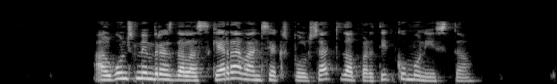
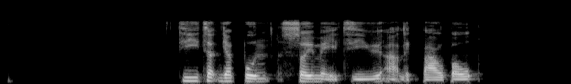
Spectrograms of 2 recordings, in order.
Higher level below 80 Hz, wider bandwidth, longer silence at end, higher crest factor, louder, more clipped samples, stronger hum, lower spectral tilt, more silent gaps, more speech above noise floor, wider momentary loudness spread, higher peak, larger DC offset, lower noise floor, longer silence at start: about the same, -60 dBFS vs -60 dBFS; about the same, 8.2 kHz vs 8.4 kHz; about the same, 0.85 s vs 0.95 s; about the same, 16 dB vs 18 dB; first, -16 LUFS vs -19 LUFS; neither; neither; about the same, -4 dB/octave vs -4.5 dB/octave; second, none vs 2.38-2.43 s; second, 58 dB vs over 71 dB; first, 9 LU vs 6 LU; about the same, -2 dBFS vs -2 dBFS; neither; second, -74 dBFS vs under -90 dBFS; second, 0.95 s vs 1.8 s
